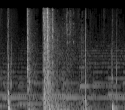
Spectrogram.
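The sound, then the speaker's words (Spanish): A bedroom door slams shut with a heavy wooden thunk as a crying boy runs to shut himself in his room, surrounded by a few more dull knocks, one louder and longer than the rest, with no voices. “no pudo evitar echarse a llorar e ir corriendo a encerrarse en su cuarto.”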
